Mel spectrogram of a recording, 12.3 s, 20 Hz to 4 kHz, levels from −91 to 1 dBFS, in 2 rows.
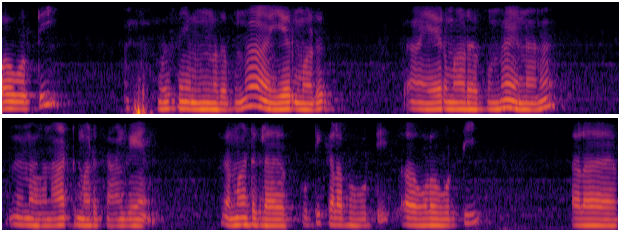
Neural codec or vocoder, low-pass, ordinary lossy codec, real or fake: codec, 24 kHz, 3.1 kbps, DualCodec; 3.6 kHz; AAC, 24 kbps; fake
